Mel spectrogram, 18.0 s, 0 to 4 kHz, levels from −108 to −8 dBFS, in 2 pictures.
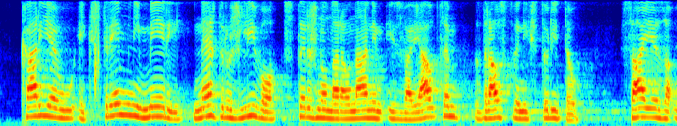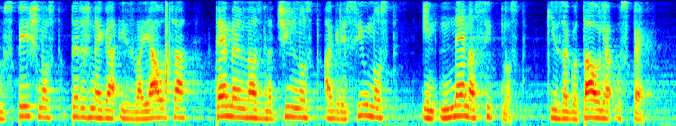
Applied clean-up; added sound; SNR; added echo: neural separator model SepFormer DNS4.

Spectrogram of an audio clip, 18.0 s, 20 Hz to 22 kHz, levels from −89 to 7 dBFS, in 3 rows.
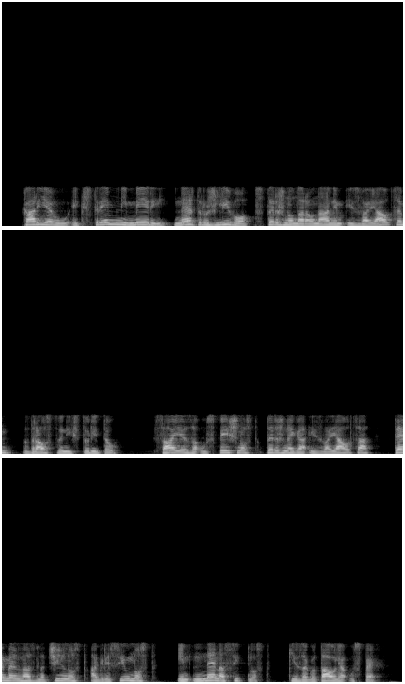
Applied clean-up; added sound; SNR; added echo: neural mask model DeepFilterNet 3.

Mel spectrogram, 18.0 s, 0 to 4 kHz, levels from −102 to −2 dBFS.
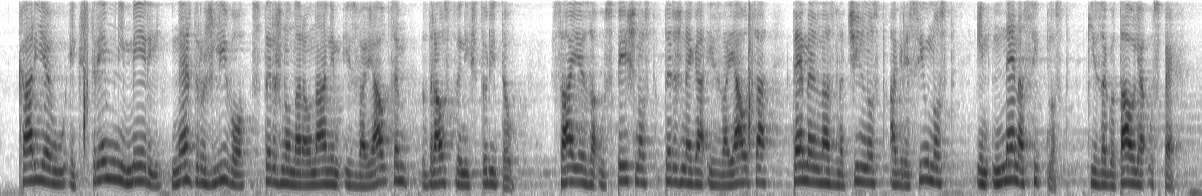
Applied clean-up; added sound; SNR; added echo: none; Clapping; 15 dB; reverberation time 2.1 s.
